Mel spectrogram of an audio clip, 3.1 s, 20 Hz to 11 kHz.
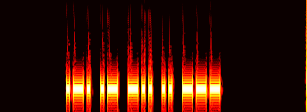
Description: Morse code, heard as a keyed tone, about 36 wpm, 700 Hz. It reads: RADIO
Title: Sentences from Top 1000 Words - Review Part 3 - New Word Drill - 35wpm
